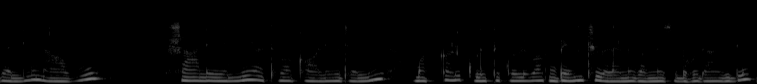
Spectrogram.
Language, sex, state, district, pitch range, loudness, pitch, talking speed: Kannada, female, Karnataka, Bellary, 150-185 Hz, -50 LUFS, 165 Hz, 95 wpm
